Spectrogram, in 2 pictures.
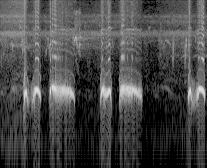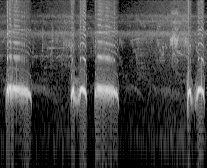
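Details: Spotted dove used as a decoy for trapping, cooing in its first session at the trap: four regular phrases, each a quick two-part note and then a long mellow coo, spaced about two seconds apart in quiet surroundings.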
